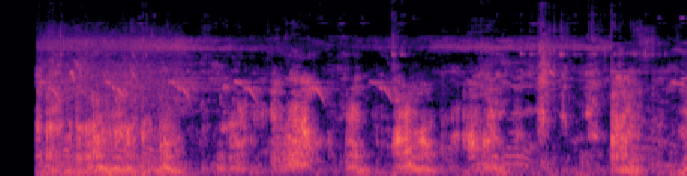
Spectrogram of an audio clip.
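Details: Aggressive, angry dogs in a fight between a German Shepherd and two Labradors: dense rough snarling and growling in overlapping bursts, with short sharp yelps rising through the mix.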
